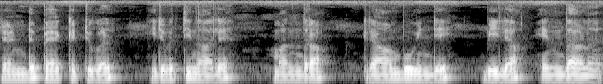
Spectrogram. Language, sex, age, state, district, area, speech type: Malayalam, male, 30-45, Kerala, Palakkad, rural, read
